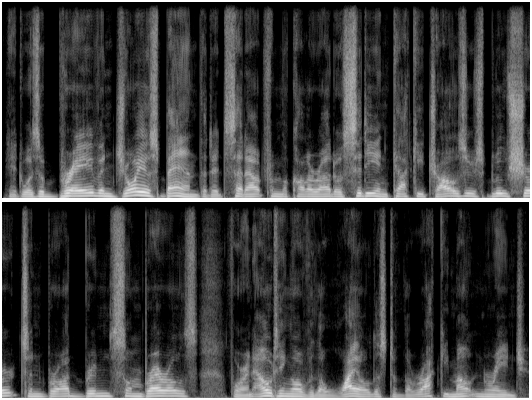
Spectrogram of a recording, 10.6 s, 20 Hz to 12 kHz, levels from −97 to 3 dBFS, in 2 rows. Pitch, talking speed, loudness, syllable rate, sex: 140 Hz, 200 wpm, -18 LUFS, 5.0 syllables/s, male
